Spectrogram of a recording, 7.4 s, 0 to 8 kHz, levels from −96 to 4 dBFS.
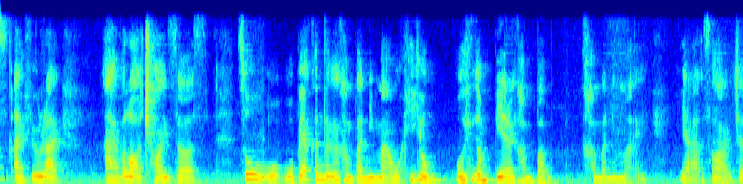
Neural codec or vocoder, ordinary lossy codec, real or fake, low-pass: vocoder, 44.1 kHz, 128 mel bands every 256 samples, BigVGAN v2; none; fake; 7.2 kHz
